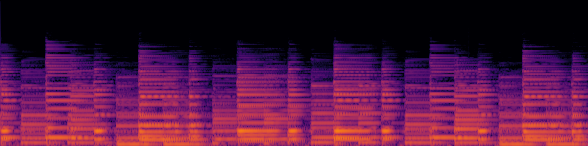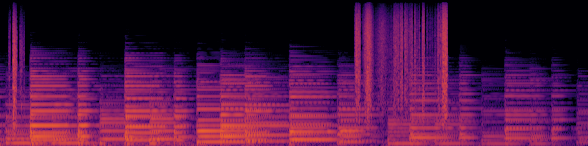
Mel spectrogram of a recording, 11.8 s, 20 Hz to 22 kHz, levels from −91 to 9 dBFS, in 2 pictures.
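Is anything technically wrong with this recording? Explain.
Yes. Cable scratch noise appears twice, from 5.92 to 6.15 s and from 9.42 to 10.36 s. Each time, dense, irregular scratching and rustling sits over the sound, a little below its level in the first burst and about as loud as it in the second. This is likely a worn cable, connector or control being moved, its contact resistance jumping erratically. Unlike steady hiss or isolated clicks, the noise comes in short, uneven clusters.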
